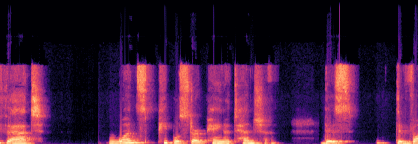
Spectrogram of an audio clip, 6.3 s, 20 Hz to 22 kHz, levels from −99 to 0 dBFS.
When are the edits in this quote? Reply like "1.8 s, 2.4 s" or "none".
1.5 s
